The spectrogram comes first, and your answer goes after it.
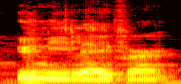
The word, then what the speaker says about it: Unilever: morgan i know someone was mentioning unilever or unilever as we pronounce it they are in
